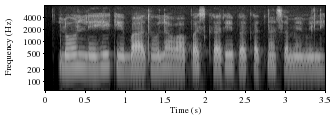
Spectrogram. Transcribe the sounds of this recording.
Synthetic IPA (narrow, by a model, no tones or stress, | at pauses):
loːnleːɦekebaːd̪ɦoːlaʋaːpəskɐɾebɐɾkʰɐt̪nasɐməjmɪli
